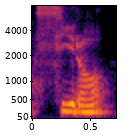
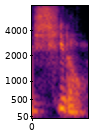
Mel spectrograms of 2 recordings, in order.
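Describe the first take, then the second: First: "siro" with a plain s at the start; wrong siro. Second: "shiro" starting with a soft sh; correct shiro. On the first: Teacher showing the mistake to avoid, plain s demo. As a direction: say "siro" with s, not sh. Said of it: "C'est pas siro". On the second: Teacher correcting to the Korean sound, sh demo. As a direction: say "shiro" with sh before the i. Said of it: "c'est shiro". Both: Shown as a demonstration.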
